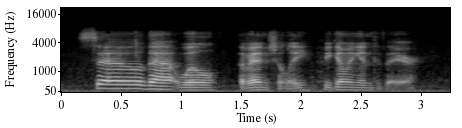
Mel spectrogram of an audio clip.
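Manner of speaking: stress on "eventually". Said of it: "Emphasis on the eventually".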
